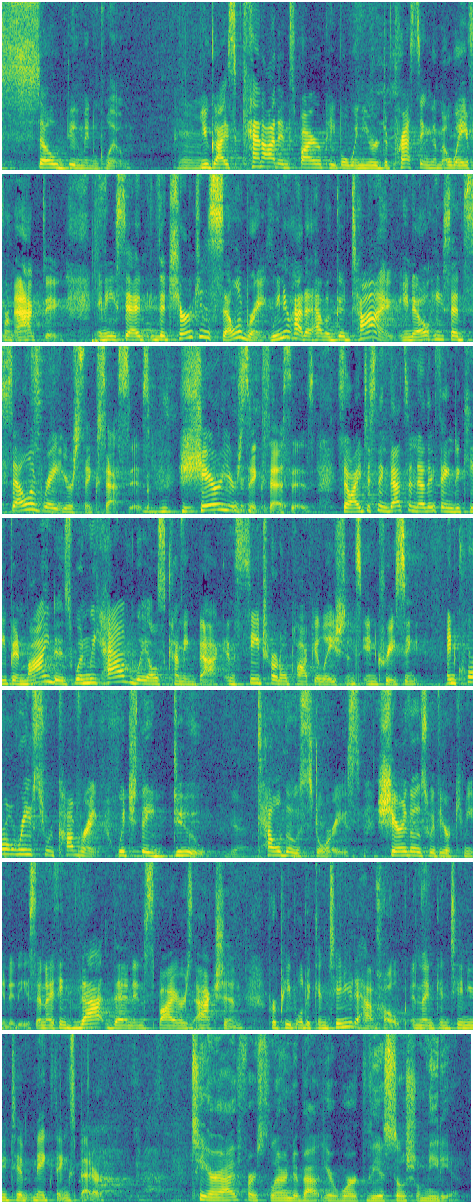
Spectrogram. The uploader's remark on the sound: We listen to a panel discussion. For The Nature Conservancy in Connecticut ’s annual Nature Talks series. It was recorded in front of a live audience at Grace Farms in New Canaan, CT.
